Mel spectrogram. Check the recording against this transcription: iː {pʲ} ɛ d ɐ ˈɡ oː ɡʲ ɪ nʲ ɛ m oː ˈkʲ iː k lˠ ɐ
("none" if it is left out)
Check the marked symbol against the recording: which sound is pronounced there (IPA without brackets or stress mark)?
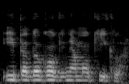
pʲ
